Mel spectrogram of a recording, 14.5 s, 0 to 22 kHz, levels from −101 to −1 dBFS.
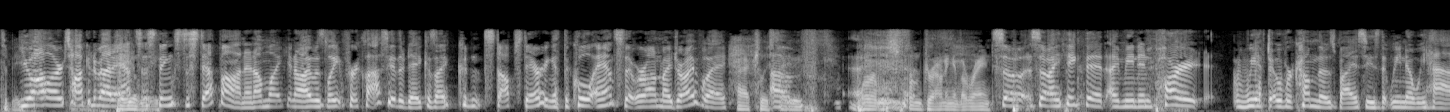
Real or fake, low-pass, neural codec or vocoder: fake; 7.2 kHz; vocoder, 22.05 kHz, 80 mel bands, Vocos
